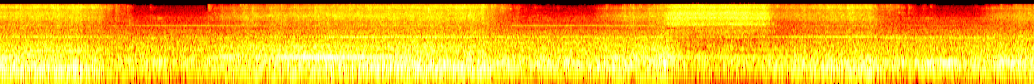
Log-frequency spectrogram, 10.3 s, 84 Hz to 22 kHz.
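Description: KLINGELNBERG C29 bevel gear machine dry-cutting a spiral bevel gear: a steady machine whine under a hiss of cutting that dips and swells every few seconds, loudest about seven seconds in.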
